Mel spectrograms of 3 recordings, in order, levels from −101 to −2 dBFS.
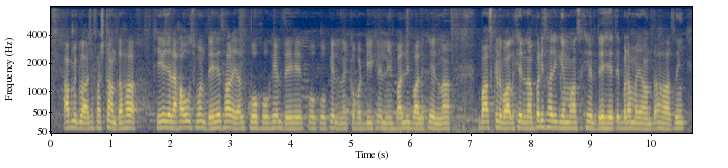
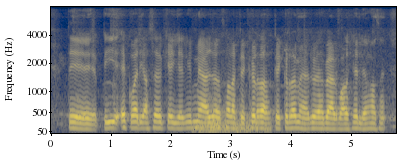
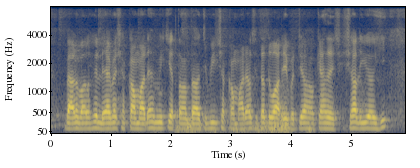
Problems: constant background noise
